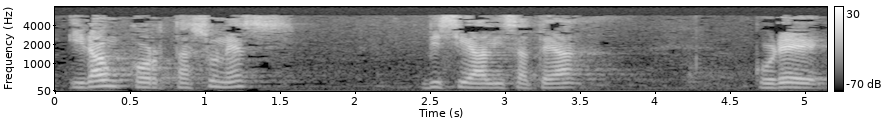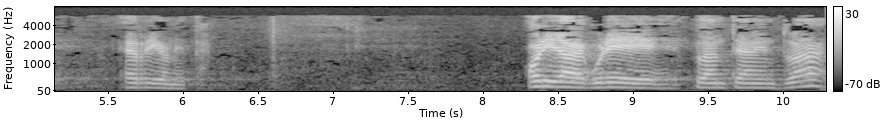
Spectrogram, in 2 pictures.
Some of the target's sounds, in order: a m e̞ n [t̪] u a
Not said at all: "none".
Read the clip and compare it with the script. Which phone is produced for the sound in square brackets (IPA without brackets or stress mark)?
d̪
